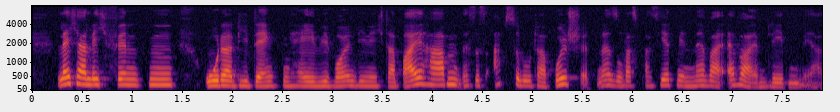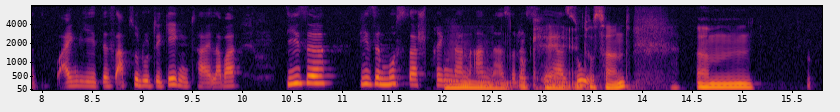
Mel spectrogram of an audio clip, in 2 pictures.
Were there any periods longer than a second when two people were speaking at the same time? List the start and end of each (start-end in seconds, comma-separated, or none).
12.0-13.5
